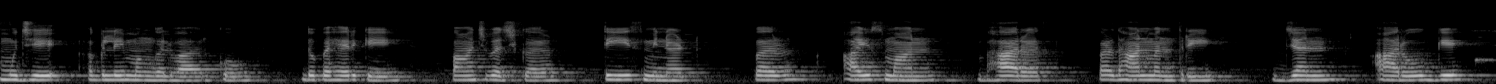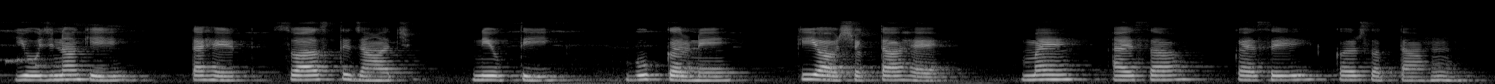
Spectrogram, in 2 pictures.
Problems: background sounds at intervals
